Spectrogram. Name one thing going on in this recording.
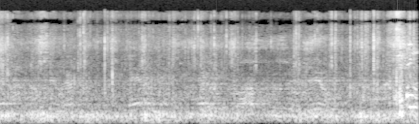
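Bare feet patter quickly on a stone floor.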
